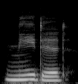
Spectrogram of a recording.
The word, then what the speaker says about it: needed: When we change it to past tense, it becomes needed, needed, needed. Two syllables. And the ed is pronounced id.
